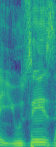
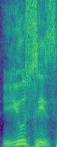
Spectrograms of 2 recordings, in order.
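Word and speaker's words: usage: यहां ये सीख लेना, इसका जो यूज है ना, ये वाला, ये वर्ड आया तो इसका उच्चारण यूजेज नहीं है, यूसेज नहीं है, क्या है, यूसेज है, ये ध्यान रखना, ठीक है।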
